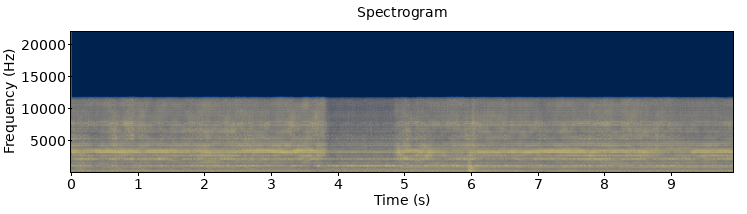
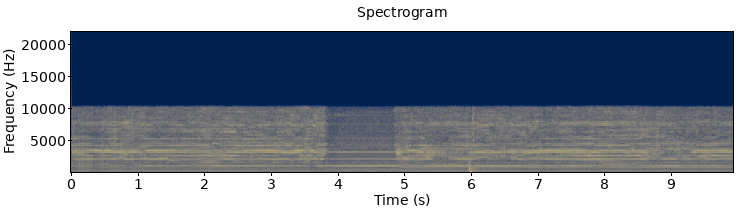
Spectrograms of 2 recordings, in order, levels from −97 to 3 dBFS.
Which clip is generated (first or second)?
first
